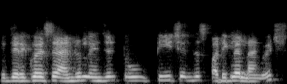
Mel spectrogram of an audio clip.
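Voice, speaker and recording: A man speaks with a Tamil accent at a high pitch. The sound is dry and close, with no echo. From India, Tamil-speaking region. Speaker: Unreal Engine instructor. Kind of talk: tutorial presentation. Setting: video call with screen sharing.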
